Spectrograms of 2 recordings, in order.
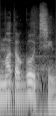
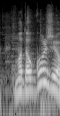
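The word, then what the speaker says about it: Moto Guzzi: Η Μοτογκούτσι, ναι. Μοτογκούζι όμως το λέγαμε εμείς παλιά που δεν ξέραμε τη σωστή προφορά, όταν τα καβαλάγαμε τα διχρονάκια αυτά τα ωραία, μετά έβγαλε και μεγαλύτερες μοτοσυκλέτες.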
